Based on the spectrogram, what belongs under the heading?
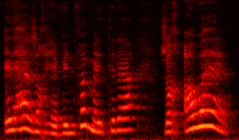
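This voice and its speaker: A young woman from Belgium, telling a storytime in casual slangy chat, loud and expressive, acting out the people in her story. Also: a little high, very fast, a little hiss or hum. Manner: casual slangy talk with many fillers.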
